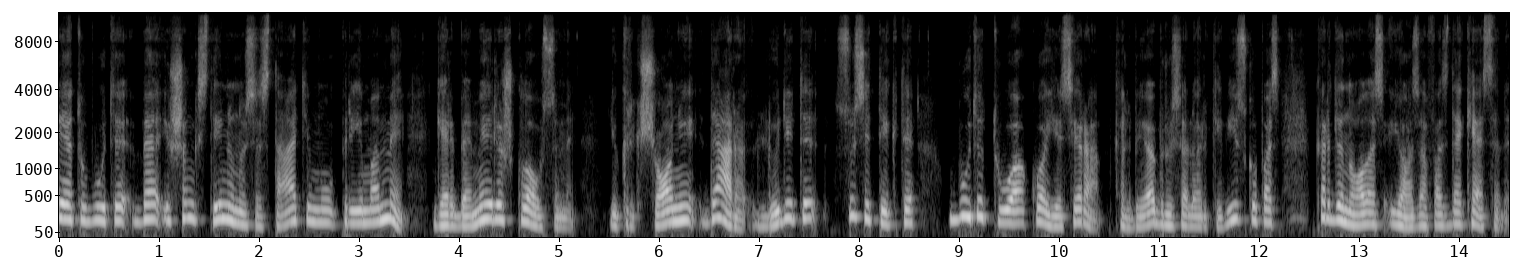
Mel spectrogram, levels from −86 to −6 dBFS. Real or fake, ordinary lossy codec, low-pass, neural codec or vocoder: real; Opus, 16 kbps; 10.8 kHz; none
